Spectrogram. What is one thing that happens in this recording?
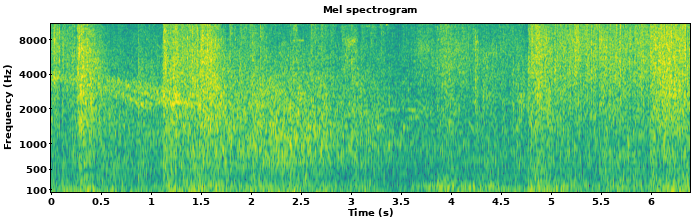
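Gunfire and explosions crack and boom.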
